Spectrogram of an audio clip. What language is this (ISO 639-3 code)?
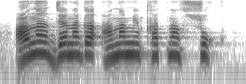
kaz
